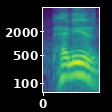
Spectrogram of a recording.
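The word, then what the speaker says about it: پنیر: Farsçada penir diye okunuyor. Türkçeye geçmiş. Peynir olmuş.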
